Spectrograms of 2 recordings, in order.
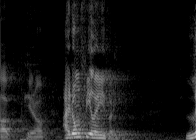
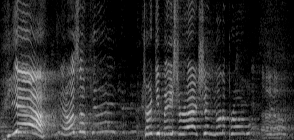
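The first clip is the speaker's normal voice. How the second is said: very high, chirpy agreement; comic, over-easy go-ahead=; mock nonchalance; 10 semitones higher, 4 dB louder than usual. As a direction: squeal consent as if it were nothing. Brightly accepting the procedure.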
